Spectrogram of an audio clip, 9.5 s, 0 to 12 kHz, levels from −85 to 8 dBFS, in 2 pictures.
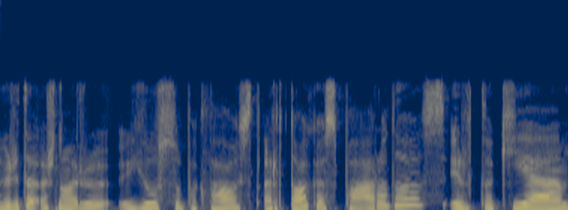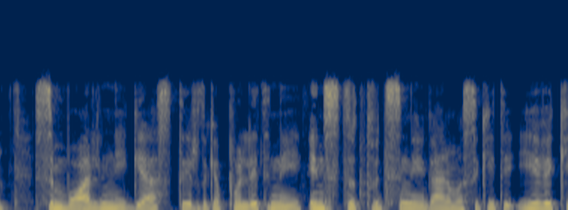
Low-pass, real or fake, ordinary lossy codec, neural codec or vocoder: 7.2 kHz; real; Opus, 64 kbps; none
